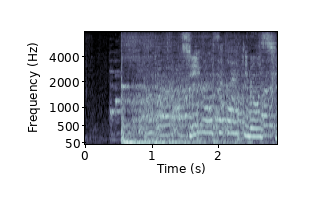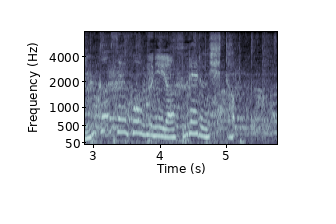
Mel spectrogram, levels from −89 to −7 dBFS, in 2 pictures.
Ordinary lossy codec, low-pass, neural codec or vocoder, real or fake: none; none; codec, 16 kHz, 8 kbps, FreqCodec, larger model; fake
